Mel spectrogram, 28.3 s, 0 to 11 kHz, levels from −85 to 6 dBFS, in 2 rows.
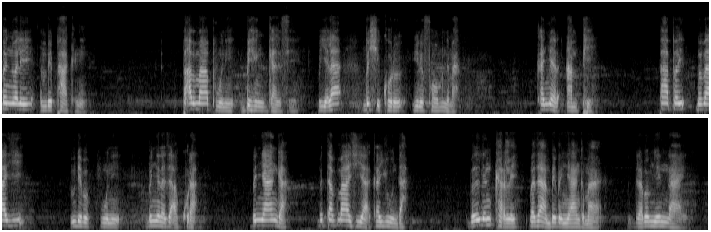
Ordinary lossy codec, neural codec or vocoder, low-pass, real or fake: Opus, 16 kbps; none; 7.2 kHz; real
